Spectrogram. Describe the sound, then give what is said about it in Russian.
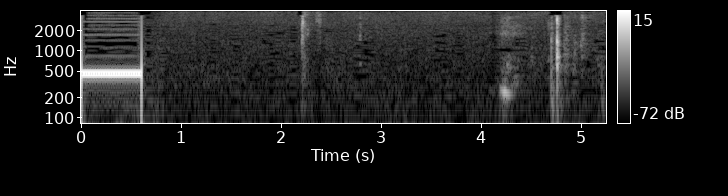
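A single loud, steady telephone line tone beeps for about half a second as a call to a heating utility's customer line in St Petersburg drops, followed by near silence with a few faint clicks and small handling noises. “Да, сбросился звоночек почему-то. Да, что-то прервалось.”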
